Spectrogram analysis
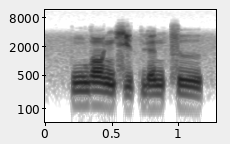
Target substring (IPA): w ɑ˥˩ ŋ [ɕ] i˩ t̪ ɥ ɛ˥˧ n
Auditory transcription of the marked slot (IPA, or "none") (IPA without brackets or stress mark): ɕ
